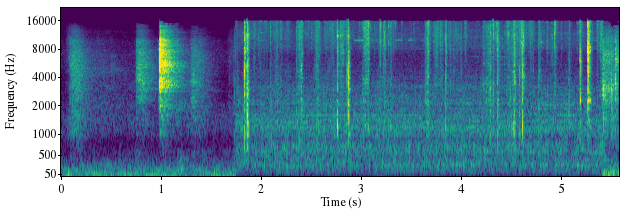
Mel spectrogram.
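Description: A cardboard box being opened by hand: scratching, rustling and many small clicks as the flaps and packing are worked open, with a sharp click about a second in.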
